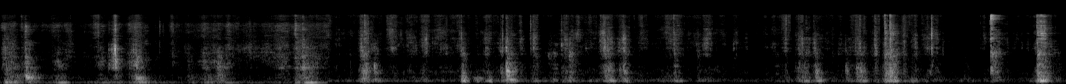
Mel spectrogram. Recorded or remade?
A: recorded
